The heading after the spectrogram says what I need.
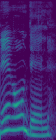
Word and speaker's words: hirondelle: Une hirondelle, une hirondelle. Un habit, un habit. Un cahier. Le théâtre, le thé. Je répète, un homme. Regardez, c'est la même chose. Toujours, je prononce pas la lettre H, d'accord?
